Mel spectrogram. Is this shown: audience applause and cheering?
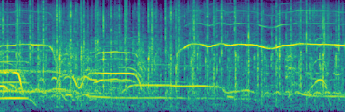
yes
